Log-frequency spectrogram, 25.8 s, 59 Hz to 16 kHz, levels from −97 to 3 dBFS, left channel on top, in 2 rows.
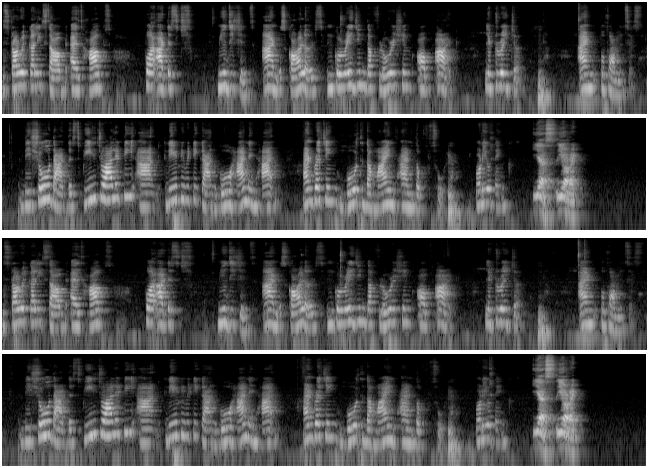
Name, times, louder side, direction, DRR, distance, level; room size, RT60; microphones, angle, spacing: voice 1, 0.0-2.0 2.9-3.7 4.3-4.9 5.2-9.0 9.7-10.4 10.7-10.9 11.5-12.4 13.2-18.3 18.9-21.3 21.6-22.0 22.4-23.0, left 4 dB, 55° left, 1.2 m, -28 dB
voice 2, 23.5-24.3, right 3 dB, 50° right, 2.4 m, -24 dB
10.0 x 6.4 x 6.8 m
head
